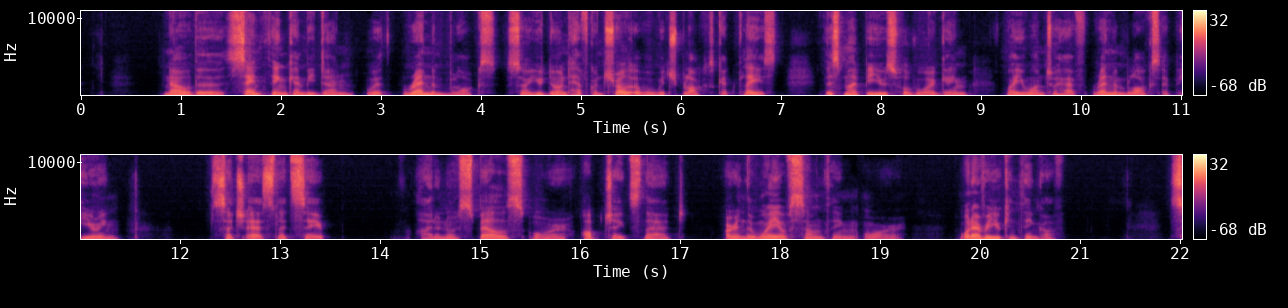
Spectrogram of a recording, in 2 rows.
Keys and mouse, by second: 0.1 click, 0.2 click.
